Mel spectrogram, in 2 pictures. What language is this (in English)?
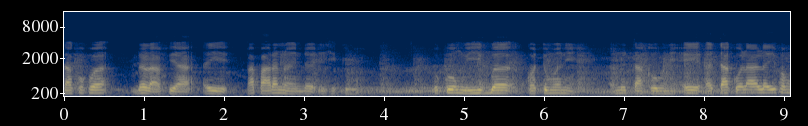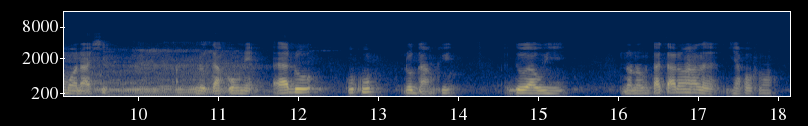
Ewe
